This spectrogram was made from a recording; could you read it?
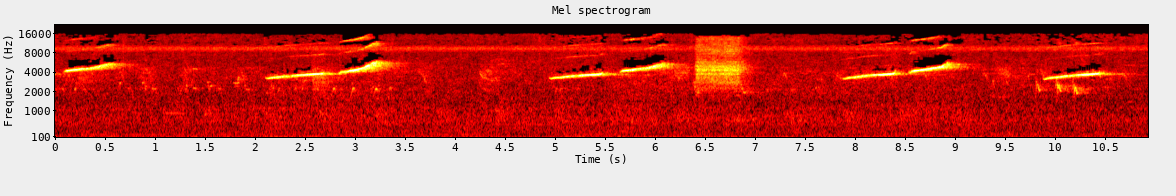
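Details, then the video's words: Male Oriental Magpie-robin singing in Singapore on an afternoon, flying between perches. Clear, high, thin whistles that slide upward, given about every one to two seconds, with a short harsh burst mid-clip over a low background hum. "Sweet singing Male MAGPIE-ROBIN, Singapore"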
